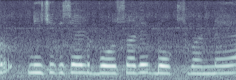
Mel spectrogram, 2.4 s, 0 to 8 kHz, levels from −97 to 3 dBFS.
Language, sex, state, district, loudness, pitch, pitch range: Hindi, female, Uttar Pradesh, Shamli, -14 LUFS, 280 Hz, 270-290 Hz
